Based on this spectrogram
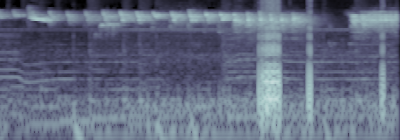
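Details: Cucak kinoi female calling a male, recorded as training material: a continuous high chattering of quick repeated notes, interrupted by a brief loud noise burst.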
